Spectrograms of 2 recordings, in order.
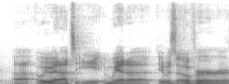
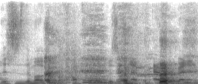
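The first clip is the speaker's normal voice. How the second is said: louder, laughing through retold embarrassment; mortified laugh; 2 semitones higher, 13 dB louder than usual. Retelling his own mortified reaction at dinner, laughing loudly. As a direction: cringe and laugh at once. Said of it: "And I was like".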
